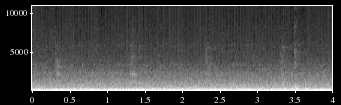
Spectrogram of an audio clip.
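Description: Steady low background hum with a few faint light clicks.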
